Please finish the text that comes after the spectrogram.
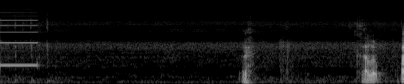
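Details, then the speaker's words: Acer laptop beeping continuously during boot: steady high-pitched beep stops abruptly when a key is pressed, then only key clicks; suspected stuck keyboard key, possibly the N key, holding the alarm on. "Jadi bunyi bip bip bunyi terus-menerus. Kalau sedang booting."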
